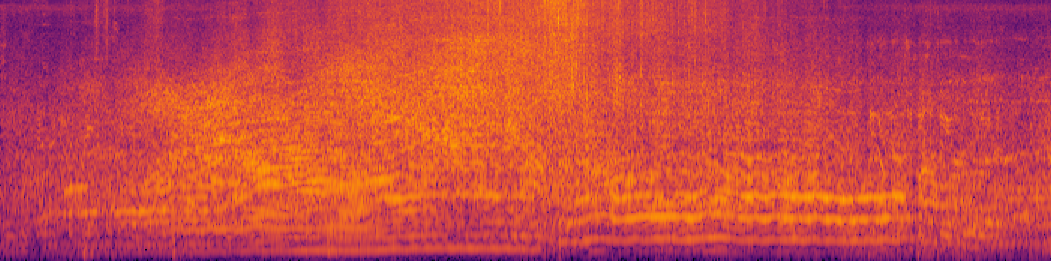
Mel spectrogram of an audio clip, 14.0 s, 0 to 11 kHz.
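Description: Volvo 164 rally car's straight-six engine driven hard on a gravel stage, getting louder as it comes closer. About seven seconds in the note dips briefly and climbs again as the car slides through the corner. It drops away near the end as the car goes off.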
